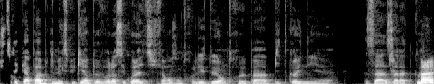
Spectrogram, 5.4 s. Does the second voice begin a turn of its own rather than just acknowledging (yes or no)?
yes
